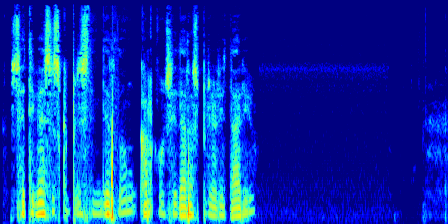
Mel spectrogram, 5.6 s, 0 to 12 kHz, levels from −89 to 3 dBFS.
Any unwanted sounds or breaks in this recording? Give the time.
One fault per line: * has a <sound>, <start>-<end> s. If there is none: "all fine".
all fine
